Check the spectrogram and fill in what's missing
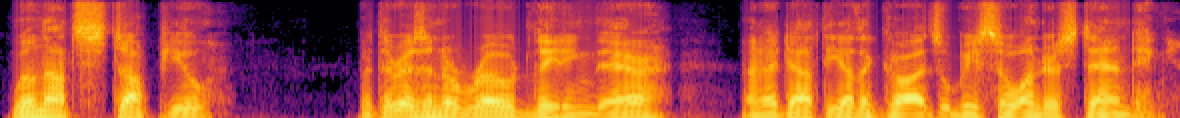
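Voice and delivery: high, grudging guard voice; scowling guard. A narrator's reading. Guard reluctantly letting the ranger pass, with a scowl. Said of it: "he says with a scowl".

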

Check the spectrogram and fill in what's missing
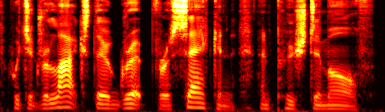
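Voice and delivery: ordinary delivery, nothing marked

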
